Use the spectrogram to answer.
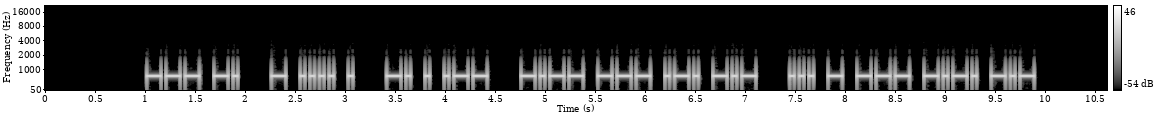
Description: Morse code, heard as a keyed tone, about 25 wpm, 700 Hz. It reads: ON THE NEW YORK STOCK
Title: Sets of 5 Words Encore 25wpm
